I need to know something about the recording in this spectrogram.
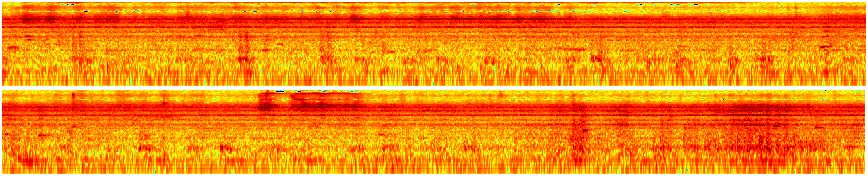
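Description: An electric train hums along the tracks, heard from inside the cab.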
